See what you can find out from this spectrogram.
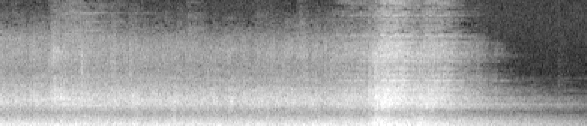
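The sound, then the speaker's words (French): Tram in World of Warcraft Classic running on its rails toward Ironforge: a steady, dense rumble with faint clatter, swelling into a brief whoosh late on before easing off. “L'elfe qui était avec vous te dit plus plus plus et saute du tram toujours en marche.”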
